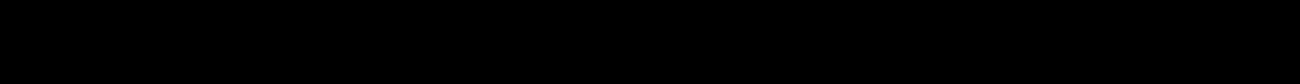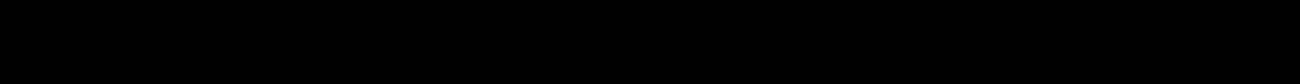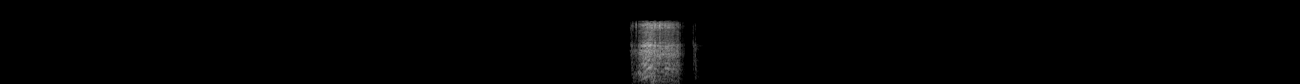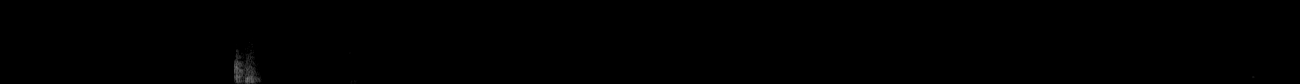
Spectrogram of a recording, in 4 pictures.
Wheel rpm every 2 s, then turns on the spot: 0, 0, 0, 0, 0, 0, 0, 0, 0, 0, 0, 0, 0, 0, 0, 0, 0, 0, 0, 0, 0, 0, 0, 0, 0, 0.
none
